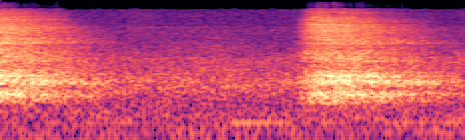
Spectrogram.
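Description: Breath exhaled during a leg-changing exercise, two soft, close, airy breaths, the second starting after a short pause.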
